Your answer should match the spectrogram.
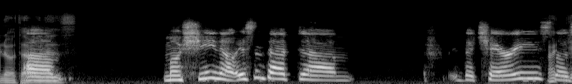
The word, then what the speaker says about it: Moschino: Okay, so the correct pronunciation is Moschino, not Moschino, which is what I just said.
